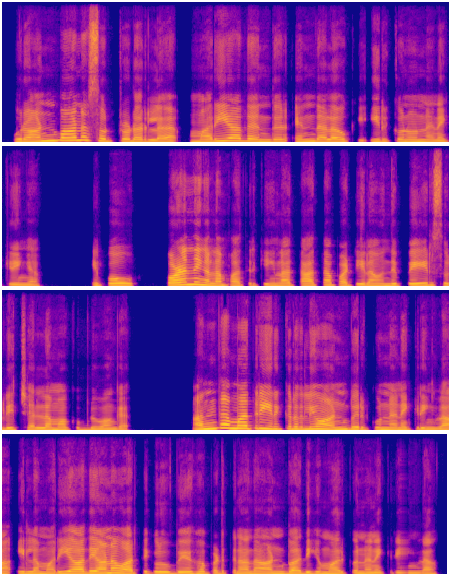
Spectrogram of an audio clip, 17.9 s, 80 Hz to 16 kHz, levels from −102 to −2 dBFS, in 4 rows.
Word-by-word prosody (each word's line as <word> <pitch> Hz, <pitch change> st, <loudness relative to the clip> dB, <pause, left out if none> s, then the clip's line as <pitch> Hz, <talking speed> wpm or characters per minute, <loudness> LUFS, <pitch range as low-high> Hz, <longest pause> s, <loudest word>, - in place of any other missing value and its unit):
ஒரு 245 Hz, -1 st, 0 dB
அன்பான 335 Hz, +5 st, +3 dB, 0.2 s
சொற்றொடர்ல, 230 Hz, -7 st, -2 dB, 0.4 s
மரியாத 275 Hz, +7 st, +1 dB
எந்த 215 Hz, 0 st, -3 dB, 0.2 s
எந்த 235 Hz, +3 st, -2 dB
அளவுக்கு 230 Hz, +2 st, -2 dB
இருக்கணுன்னு 225 Hz, -2 st, -4 dB
நினைக்கிறீங்க? 175 Hz, -1 st, -4 dB, 0.7 s
இப்போ 225 Hz, +1 st, -2 dB, 0.6 s
கொழந்தைங்கள்லாம் 265 Hz, -5 st, +5 dB
பாத்துருக்கீங்களா, 200 Hz, -2 st, -4 dB
தாத்தா 260 Hz, +3 st, -1 dB
பாட்டியல்லாம் 200 Hz, -1 st, -2 dB
வந்து 205 Hz, 0 st, -1 dB
பேரு 230 Hz, +3 st, +2 dB
சொல்லி 205 Hz, -2 st, -1 dB
செல்லமா 210 Hz, +1 st, 0 dB
கூப்டுவாங்க. 175 Hz, -2 st, -4 dB, 0.8 s
அந்த 305 Hz, +8 st, +5 dB
மாதிரி 340 Hz, -1 st, +5 dB
இருக்குறதுலயும் 270 Hz, 0 st, +1 dB
அன்பு 235 Hz, +2 st, +1 dB
இருக்குன்னு 220 Hz, -1 st, -3 dB
நெனைக்கிறீங்களா? 190 Hz, -1 st, -1 dB, 0.2 s
இல்ல 205 Hz, -1 st, -1 dB
மரியாதையான 240 Hz, +6 st, +3 dB
வார்த்தைகள் 210 Hz, -2 st, +1 dB
உபயோகப்படுத்தினா 195 Hz, -1 st, -2 dB
தான், 200 Hz, -1 st, +1 dB
அன்பு 200 Hz, +2 st, -1 dB
அதிகமா 195 Hz, +2 st, -1 dB
இருக்குன்னு 175 Hz, -1 st, -3 dB
நினைக்கிறீங்களா? 170 Hz, 0 st, -4 dB
215 Hz, 115 wpm, -22 LUFS, 195-245 Hz, 0.8 s, கொழந்தைங்கள்லாம்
